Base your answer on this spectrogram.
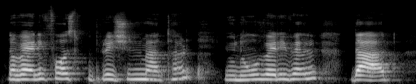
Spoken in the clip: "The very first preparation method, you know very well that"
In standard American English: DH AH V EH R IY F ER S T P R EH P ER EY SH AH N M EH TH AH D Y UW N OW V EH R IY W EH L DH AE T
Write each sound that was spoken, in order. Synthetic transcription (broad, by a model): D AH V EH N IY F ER S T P EH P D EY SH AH N M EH T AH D Y UW N OW V EH R IY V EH L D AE T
